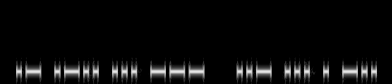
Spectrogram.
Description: Morse code, heard as a keyed tone, about 25 wpm, 600 Hz. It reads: ALSO USED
